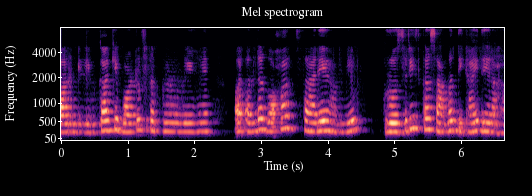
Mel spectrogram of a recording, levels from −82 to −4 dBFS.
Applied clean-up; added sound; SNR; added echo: neural mask model DeepFilterNet 3.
